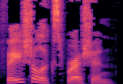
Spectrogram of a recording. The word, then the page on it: facial expression: British English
